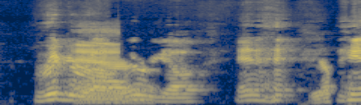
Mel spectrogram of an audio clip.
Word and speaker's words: Rigero: And with me today is Rich Bomb, one of the founders of Regger Rigger. You pronounce it Rich. I can't. It's Rigoro. Rigaro.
